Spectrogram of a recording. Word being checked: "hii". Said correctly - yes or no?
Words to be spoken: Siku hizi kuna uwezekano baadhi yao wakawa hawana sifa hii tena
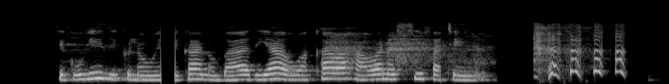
no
